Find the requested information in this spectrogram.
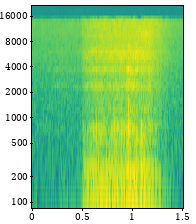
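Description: A single deep, rumbling breath sound lasting under a second; loud snoring.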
